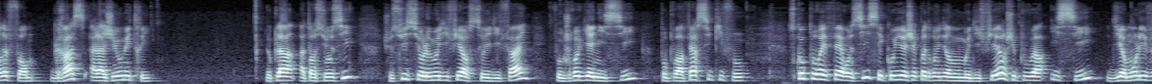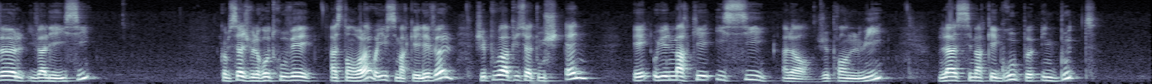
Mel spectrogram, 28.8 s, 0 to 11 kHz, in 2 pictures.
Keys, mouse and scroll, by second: 0.0-2.0 middle drag, 2.0 click, 6.9-15.9 drag, 21.0 n.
